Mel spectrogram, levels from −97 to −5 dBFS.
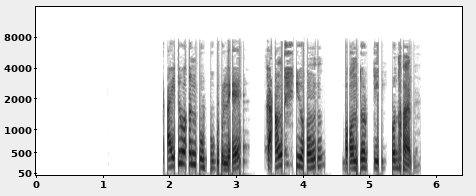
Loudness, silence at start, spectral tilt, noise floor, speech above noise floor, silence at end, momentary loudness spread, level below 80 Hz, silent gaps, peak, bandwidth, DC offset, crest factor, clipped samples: -20 LUFS; 1.95 s; -5.5 dB/octave; under -90 dBFS; over 71 dB; 0.75 s; 6 LU; -52 dBFS; 3.27-3.42 s, 4.42-4.59 s, 5.28-5.33 s; -2 dBFS; 7.8 kHz; under 0.1%; 20 dB; under 0.1%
